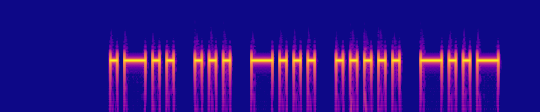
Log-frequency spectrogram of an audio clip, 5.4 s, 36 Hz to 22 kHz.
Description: Morse code, heard as a keyed tone, about 17 wpm, 700 Hz. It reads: LSB5X
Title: Code Groups - 5 Letter:Numbers - 17wpm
